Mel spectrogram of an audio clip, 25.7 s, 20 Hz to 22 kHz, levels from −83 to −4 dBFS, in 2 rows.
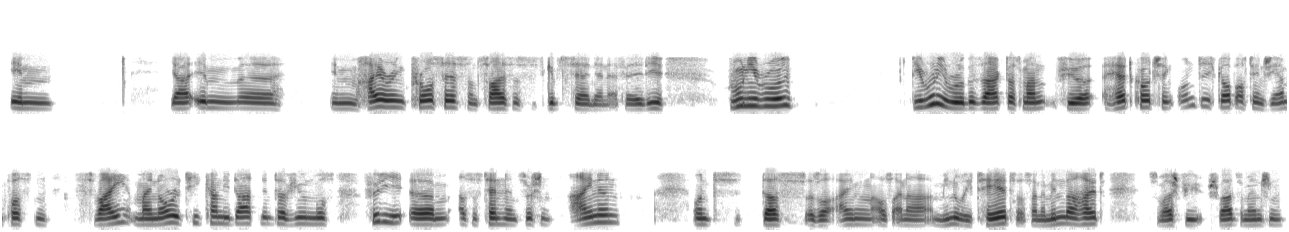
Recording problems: phone-call audio; nothing above 3.5 kHz

